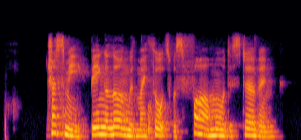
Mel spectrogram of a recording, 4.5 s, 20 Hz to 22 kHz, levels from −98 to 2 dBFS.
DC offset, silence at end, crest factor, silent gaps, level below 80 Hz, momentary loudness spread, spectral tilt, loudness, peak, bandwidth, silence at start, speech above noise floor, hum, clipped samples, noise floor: under 0.1%; 0.35 s; 14 dB; none; -54 dBFS; 9 LU; -5.5 dB/octave; -16 LUFS; -2 dBFS; 8 kHz; 0.7 s; 39 dB; none; under 0.1%; -55 dBFS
